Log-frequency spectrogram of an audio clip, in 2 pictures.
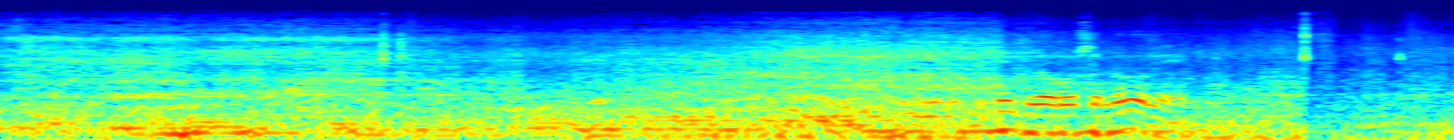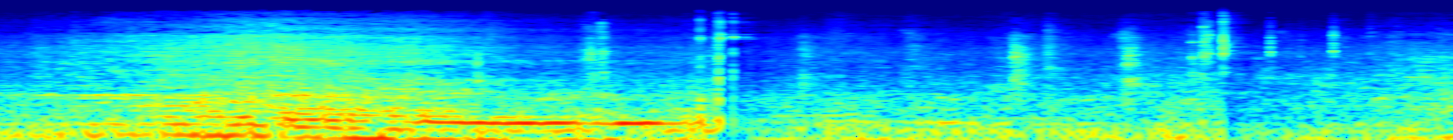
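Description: A metal wrench clicks and scrapes against engine parts.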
